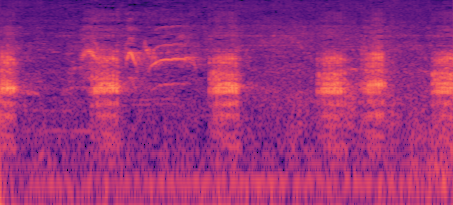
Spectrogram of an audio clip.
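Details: Toucan calling with rough, grating croaks in short bursts, with a brief whistled note from another bird early on.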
